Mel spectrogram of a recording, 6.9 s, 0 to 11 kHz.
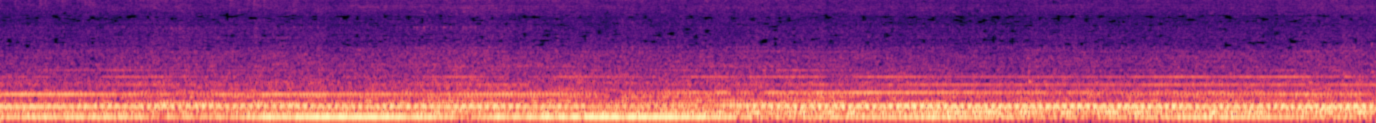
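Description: Grizzly 20-inch planer and a dust collector running together: a loud, steady motor hum with several constant tones.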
